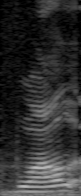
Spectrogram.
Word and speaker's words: voile: I think it's pronounced voile, as in toile.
